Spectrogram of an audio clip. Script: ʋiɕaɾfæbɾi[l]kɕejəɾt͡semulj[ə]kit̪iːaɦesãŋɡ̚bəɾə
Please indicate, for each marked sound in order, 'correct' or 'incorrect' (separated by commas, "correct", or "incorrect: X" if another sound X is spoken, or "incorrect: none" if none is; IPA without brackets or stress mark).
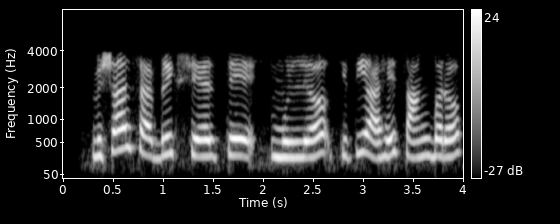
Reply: incorrect: none, correct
